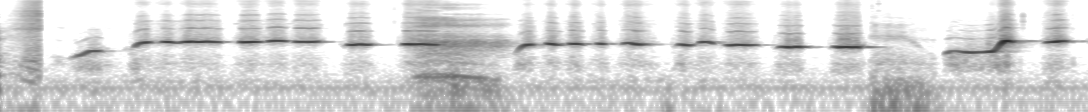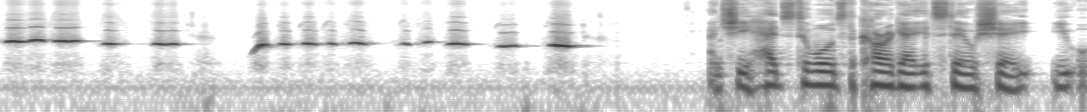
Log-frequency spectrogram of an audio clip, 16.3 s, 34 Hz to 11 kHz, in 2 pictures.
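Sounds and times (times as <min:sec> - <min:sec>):
person whistling a wobbly off-key tune: 0:00.6 - 0:12.7
speech: 0:13.6 - 0:16.3.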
